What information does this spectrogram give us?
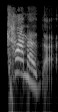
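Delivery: Canadá said as CA-na-da; first-syllable stress. Shown as a demonstration. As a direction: hit the CA in Canadá, then let it fall. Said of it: "Marcamos la voz ... En la primera sílaba".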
